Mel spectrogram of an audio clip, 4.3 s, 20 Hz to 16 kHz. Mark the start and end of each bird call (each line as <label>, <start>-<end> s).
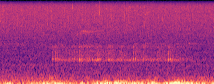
Yellow-bellied Sapsucker (Sphyrapicus varius), 0.9-4.3 s
unidentified bird, 1.6-1.9 s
